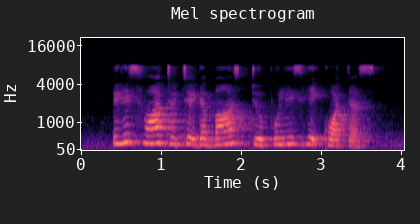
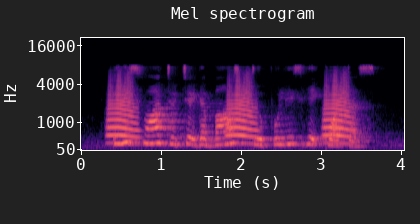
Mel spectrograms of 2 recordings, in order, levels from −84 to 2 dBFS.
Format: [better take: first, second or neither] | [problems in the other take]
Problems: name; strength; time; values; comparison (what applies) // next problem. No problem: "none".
first | background sound (Brass instrument); 3 dB above the speech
